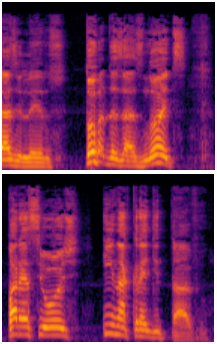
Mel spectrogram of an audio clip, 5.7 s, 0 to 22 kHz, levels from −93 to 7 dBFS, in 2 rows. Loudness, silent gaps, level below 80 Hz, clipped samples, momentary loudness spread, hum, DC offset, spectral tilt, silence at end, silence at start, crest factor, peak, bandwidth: -17 LUFS; none; -58 dBFS; under 0.1%; 13 LU; none; under 0.1%; -3.5 dB/octave; 0.3 s; 0 s; 18 dB; 0 dBFS; 16.5 kHz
